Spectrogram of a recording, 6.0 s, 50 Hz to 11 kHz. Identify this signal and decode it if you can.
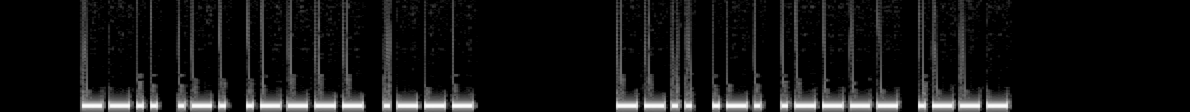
Morse code, heard as a keyed tone, about 36 wpm, 700 Hz. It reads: ZR1J ZR1J
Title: DXCC-100 Call Signs - 4 Characters - Repeated 2x - 35wpm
